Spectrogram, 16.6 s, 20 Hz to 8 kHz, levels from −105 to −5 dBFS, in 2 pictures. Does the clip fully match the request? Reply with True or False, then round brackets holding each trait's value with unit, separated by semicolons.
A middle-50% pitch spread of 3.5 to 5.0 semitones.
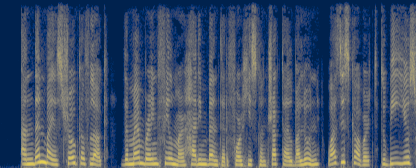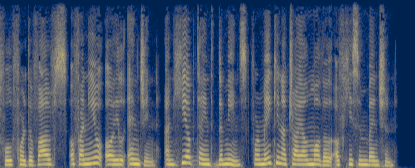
False (3.0 semitones)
